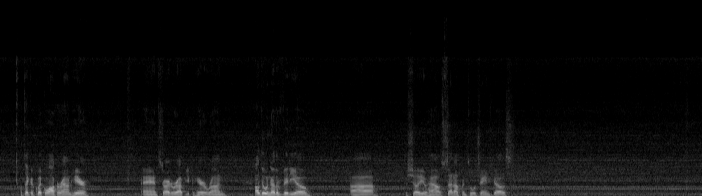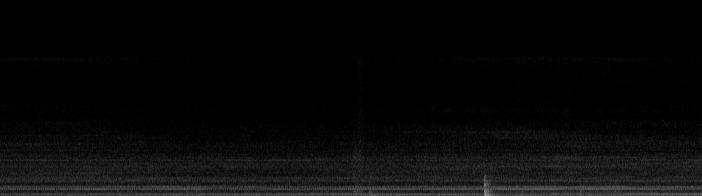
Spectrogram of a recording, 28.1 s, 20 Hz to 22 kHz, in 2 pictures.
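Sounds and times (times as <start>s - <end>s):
spindle shaper humming and whining: 0.0s - 28.0s
sharp knock: 23.7s - 24.0s.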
